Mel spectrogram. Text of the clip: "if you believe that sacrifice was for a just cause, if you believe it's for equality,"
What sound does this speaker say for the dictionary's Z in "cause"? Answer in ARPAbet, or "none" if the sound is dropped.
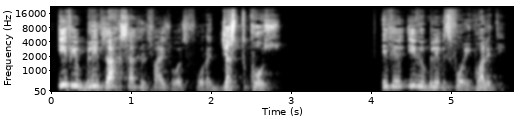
S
